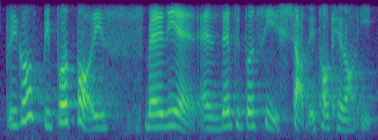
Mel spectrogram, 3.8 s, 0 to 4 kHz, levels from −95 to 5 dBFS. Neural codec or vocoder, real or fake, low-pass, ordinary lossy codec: none; real; 3.6 kHz; none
